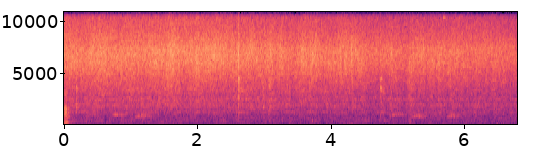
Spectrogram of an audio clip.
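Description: Green chili masala stirred in a frying pan, a continuous sizzle with scraping strokes of a spoon throughout, close and fairly loud, with no talking.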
